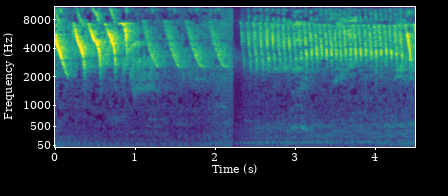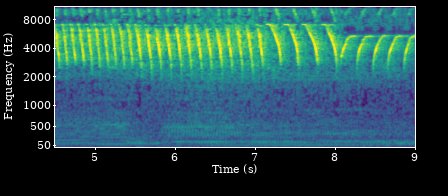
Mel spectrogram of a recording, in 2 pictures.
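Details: A canary (Serinus canaria) sings a long, rolling song of rapid high chirps and trills, running almost without pause, over faint low background noise. The song is used as a lure to train other canaries to sing.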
